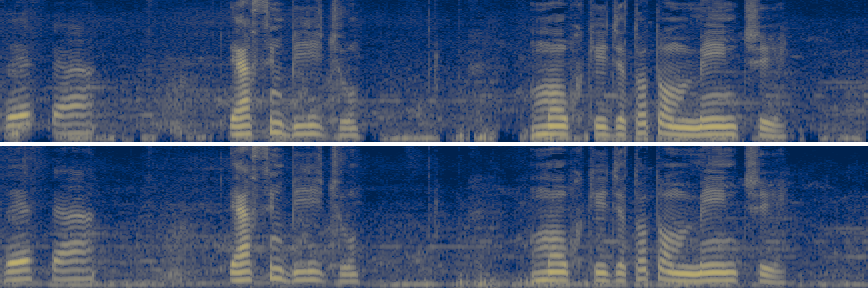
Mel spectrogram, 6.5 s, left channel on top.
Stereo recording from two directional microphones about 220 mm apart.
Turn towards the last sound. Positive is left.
turn(degrees=-5)  # may be behind; listen again after turning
